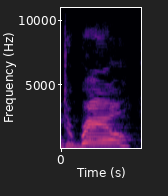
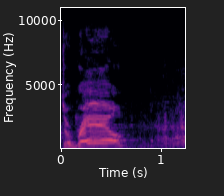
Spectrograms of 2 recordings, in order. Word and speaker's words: Daryl: yeah uh my name derell it's spelled like Daryl but it's pronounced derell uh yeah I just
